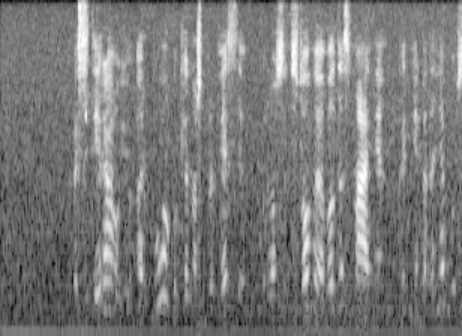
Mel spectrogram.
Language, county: Lithuanian, Vilnius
